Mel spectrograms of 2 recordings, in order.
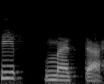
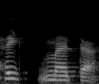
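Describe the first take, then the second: No difference in how they are said.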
